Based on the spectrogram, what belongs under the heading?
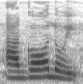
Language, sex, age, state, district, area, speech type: Assamese, female, 18-30, Assam, Jorhat, urban, read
